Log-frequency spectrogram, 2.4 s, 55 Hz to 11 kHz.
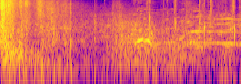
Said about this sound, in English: Every 4th of July since, the cannon gets pulled out, paraded through town, and fired three times.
